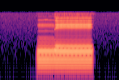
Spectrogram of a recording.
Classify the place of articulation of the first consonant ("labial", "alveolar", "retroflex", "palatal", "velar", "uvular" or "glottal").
alveolar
